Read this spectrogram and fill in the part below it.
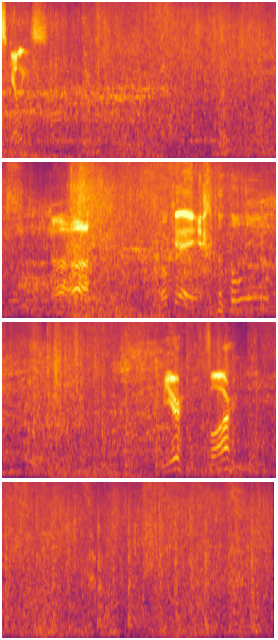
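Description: Loud rumbling combat noise fills the fight.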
